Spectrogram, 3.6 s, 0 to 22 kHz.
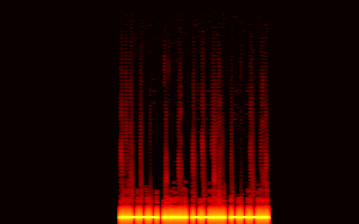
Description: Morse code, heard as a keyed tone, about 50 wpm, 700 Hz. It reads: 2578
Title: Common Cut Numbers - 4-Digit 50wpm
